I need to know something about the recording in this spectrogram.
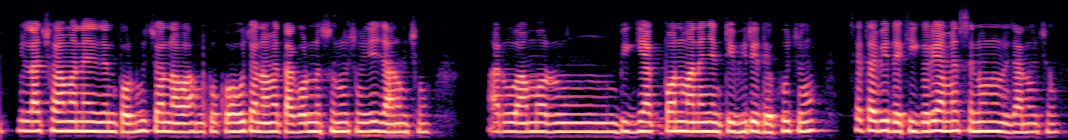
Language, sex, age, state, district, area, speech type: Odia, female, 30-45, Odisha, Bargarh, rural, spontaneous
